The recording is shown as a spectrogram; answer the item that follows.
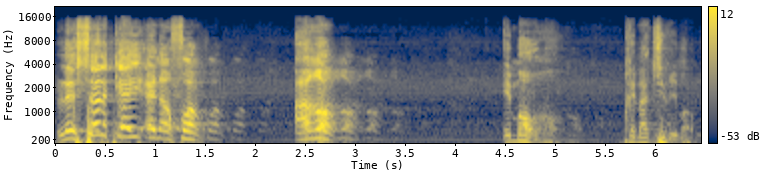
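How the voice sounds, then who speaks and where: Pastor guy preaching, really high bright voice, gravelly fry, punchy bursts then slow drops. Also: huge pitch swings. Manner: preaching with rising, emphatic bursts and drawn-out pauses. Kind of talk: sermon.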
